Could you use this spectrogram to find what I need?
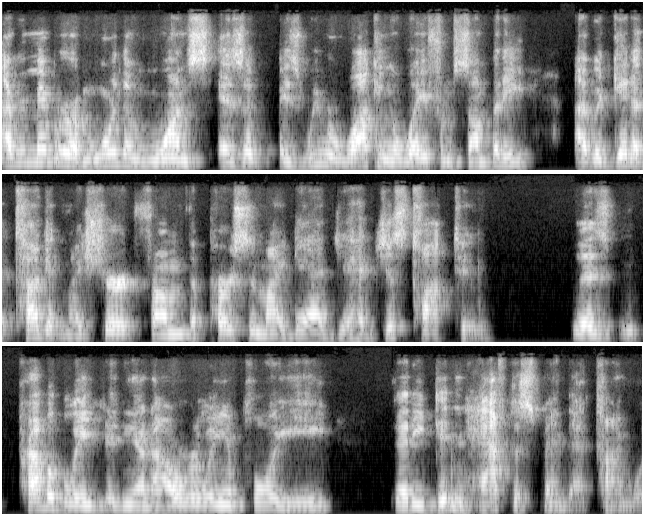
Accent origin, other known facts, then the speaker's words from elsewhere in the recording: Pittsburgh, Pennsylvania, United States; I grew up in Pittsburgh, PA. I was born and raised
